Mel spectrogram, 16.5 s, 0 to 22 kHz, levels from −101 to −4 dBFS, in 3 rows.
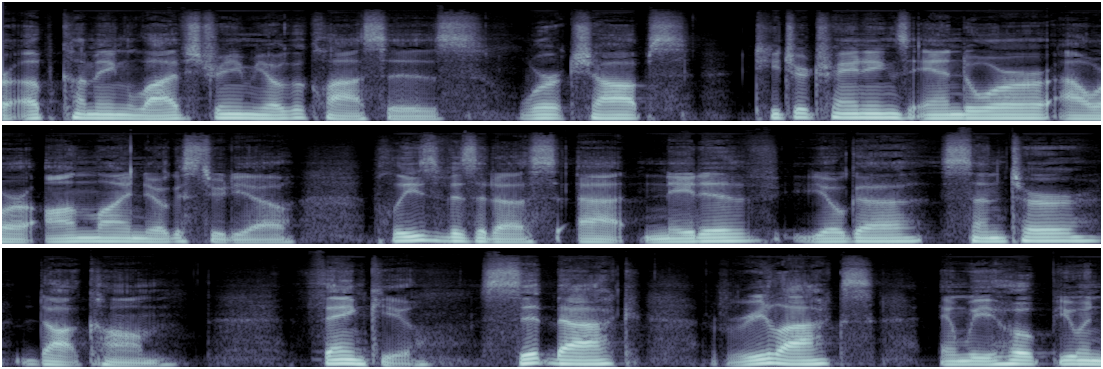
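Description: No technical faults can be heard anywhere in this speech recording; the signal stays continuous and steady throughout.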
